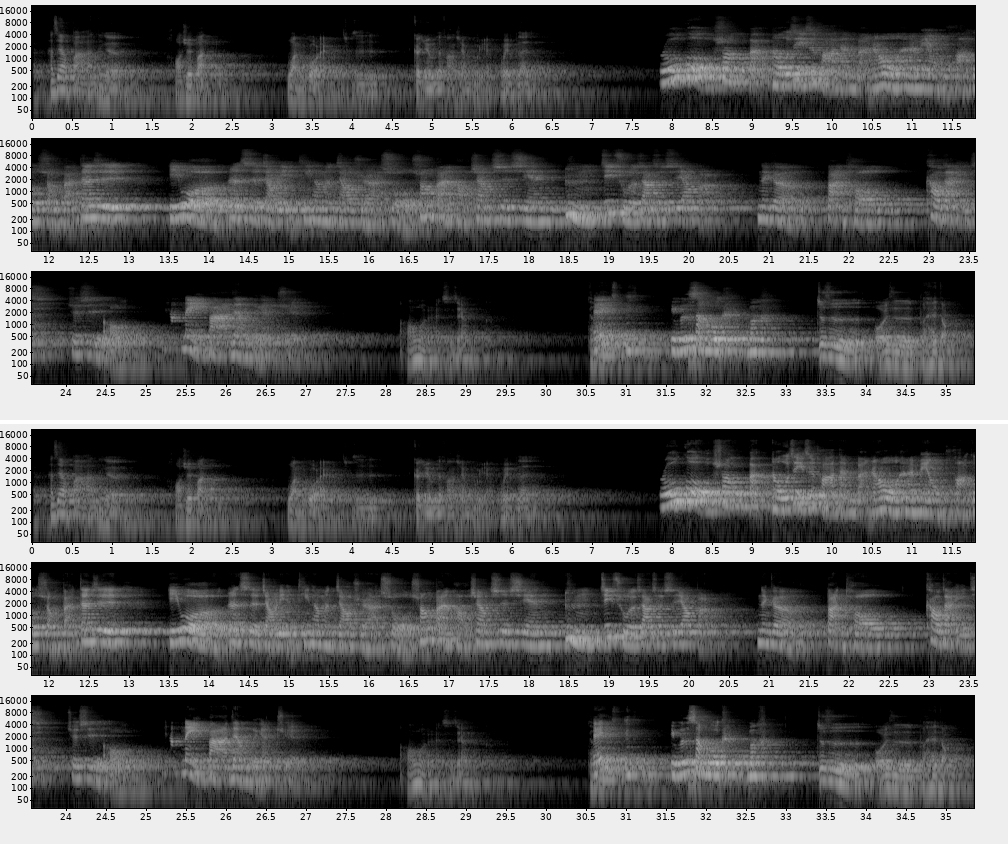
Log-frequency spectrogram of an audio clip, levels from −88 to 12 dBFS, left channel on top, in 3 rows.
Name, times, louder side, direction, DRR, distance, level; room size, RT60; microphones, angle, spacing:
voice 1, 0.2-1.2 1.8-2.4 3.2-4.3 4.8-6.3 24.5-24.9 28.2-29.1 30.5-31.0 31.8-31.9 33.4-35.0, left 1 dB, 10° left, 5 dB, 1.0 m, -39 dB
voice 2, 7.8-13.2 13.5-20.3 20.8-22.4 23.0-24.6 25.4-27.0 30.6-31.1 31.5-32.8, right 1 dB, 80° right, 2 dB, 2.4 m, -31 dB
12.5 x 10.5 x 7.3 m, 2.1 s
head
